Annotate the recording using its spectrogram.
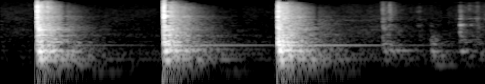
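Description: Three hammer taps on a sleeve-installer tool, driving a Speedi-Sleeve further onto a boat trailer axle spindle, evenly spaced with each strike ringing briefly.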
